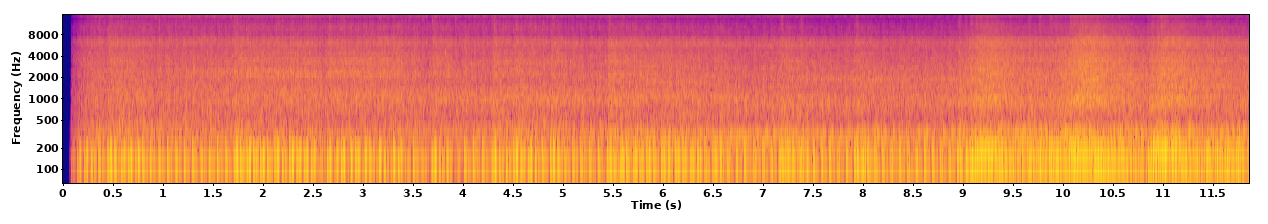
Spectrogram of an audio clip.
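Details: Hyosung GV250 motorcycle V-twin idling with an uneven, lumpy beat that stumbles and briefly surges; rough idle.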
